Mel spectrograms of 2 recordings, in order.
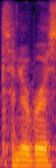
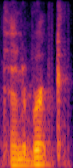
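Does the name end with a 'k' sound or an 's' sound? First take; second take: s sound; k sound. First: The name ends with an 's' sound. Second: The name ends with a 'k' sound. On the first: "Some people uh, will will pronounce it Tenebris" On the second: "Some people pronounce it uh, Tenebrick"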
